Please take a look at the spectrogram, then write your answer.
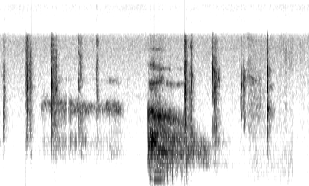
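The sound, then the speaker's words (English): Shuffling of tarot cards for a mini spread about health: scattered soft clicks and taps, then a louder, brief riffling burst midway, followed by a few more light card snaps. “So when we think about health, I'm shuffling here because we're going to do like a mini spread here.”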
